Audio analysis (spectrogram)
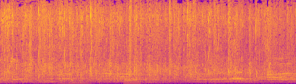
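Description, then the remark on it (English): A large stadium crowd applauds steadily as footballer Andy Renard is clapped off, a dense, continuous wash of clapping with a few low voices and calls mixed in, holding at a loud, even level throughout. “Andy Renard is getting clapped off, the only good player today.”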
